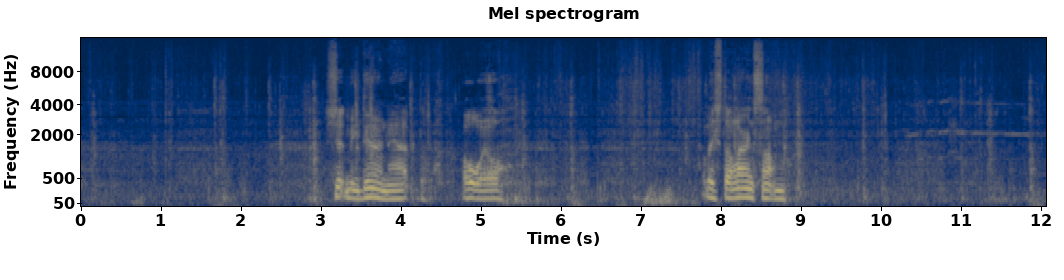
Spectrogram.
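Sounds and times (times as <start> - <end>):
man speaking: 3.1 - 5.4, 7.7 - 8.9.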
